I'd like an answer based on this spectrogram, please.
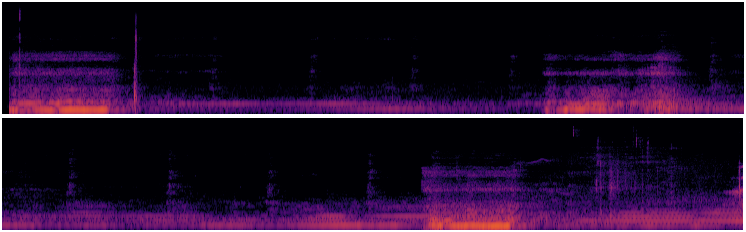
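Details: Sleeping Great Dane snoring: deep, low rumbling snores with a harmonic drone, in three louder bouts roughly every five to six seconds, separated by quieter steady breathing, with a brief sharp click near the start.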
